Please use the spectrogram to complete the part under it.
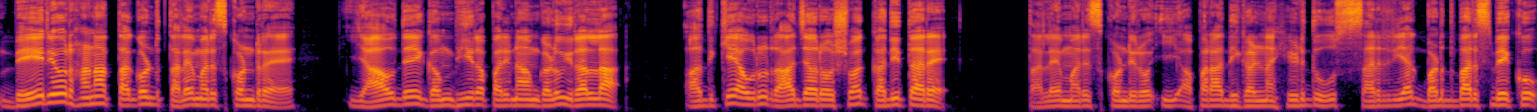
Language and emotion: Kannada, disgusted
